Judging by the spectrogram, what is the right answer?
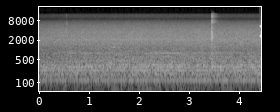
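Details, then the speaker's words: Realkant tumbler sublimation heat press counting down the first 90-second timer: faint fan hiss, then one sharp high beep at zero as the countdown ends, which is normal operation. "Okay, so we're coming up to our first time of 90 seconds. It's going to beep once we get down to 0."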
